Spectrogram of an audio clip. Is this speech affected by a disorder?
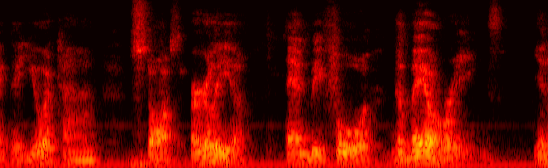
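No.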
